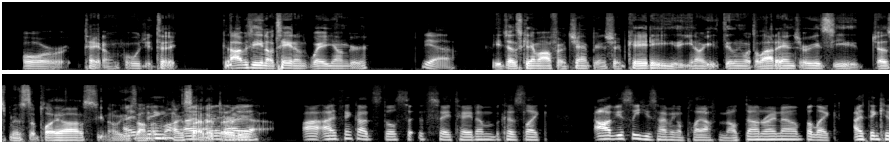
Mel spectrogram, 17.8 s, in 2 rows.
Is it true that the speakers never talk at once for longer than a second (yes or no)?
no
